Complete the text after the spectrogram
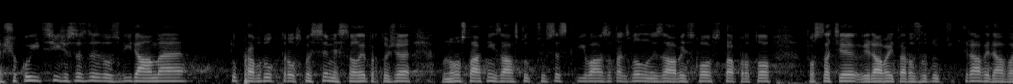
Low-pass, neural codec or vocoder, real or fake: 7.2 kHz; codec, 16 kHz, 4 kbps, FunCodec, trained on Chinese and English, 50 frames a second; fake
